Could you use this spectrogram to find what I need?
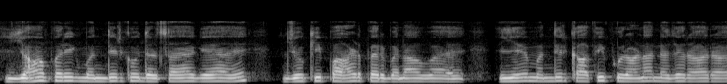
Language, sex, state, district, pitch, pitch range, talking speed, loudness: Hindi, male, Rajasthan, Jaipur, 150 Hz, 145-160 Hz, 190 wpm, -17 LUFS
